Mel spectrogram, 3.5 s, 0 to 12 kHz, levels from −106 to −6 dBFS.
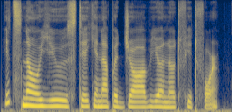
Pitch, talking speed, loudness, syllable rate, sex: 175 Hz, 205 wpm, -17 LUFS, 4.7 syllables/s, female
